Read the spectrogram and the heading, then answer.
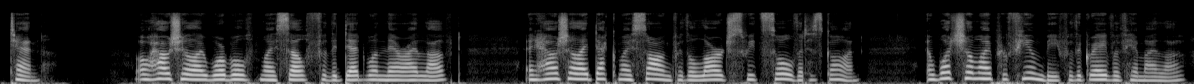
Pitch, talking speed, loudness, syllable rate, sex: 215 Hz, 210 wpm, -18 LUFS, 5.4 syllables/s, female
